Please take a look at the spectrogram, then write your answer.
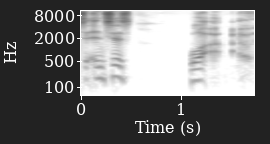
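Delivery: ordinary talk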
